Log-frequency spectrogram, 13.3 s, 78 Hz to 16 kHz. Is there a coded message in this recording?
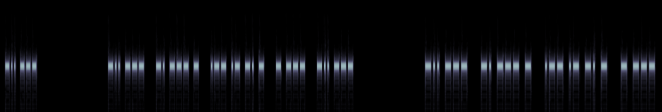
Yes: Morse code from 0.1 to 13.1 s, heard as a keyed tone, about 38 wpm, 700 Hz. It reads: DO DO NOT WANT TO DO DO NOT WANT TO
